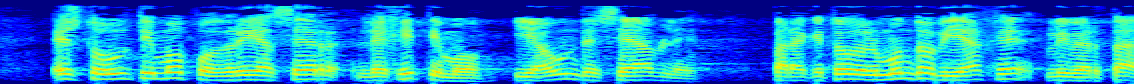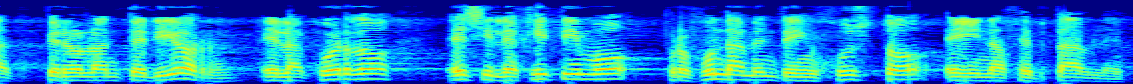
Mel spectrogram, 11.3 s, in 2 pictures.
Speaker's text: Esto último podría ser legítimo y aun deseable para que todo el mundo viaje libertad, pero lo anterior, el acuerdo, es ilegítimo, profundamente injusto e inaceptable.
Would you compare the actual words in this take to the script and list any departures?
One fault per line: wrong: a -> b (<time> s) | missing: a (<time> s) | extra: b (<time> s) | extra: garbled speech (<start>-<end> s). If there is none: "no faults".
no faults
